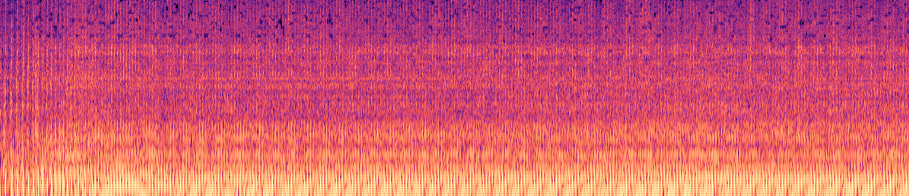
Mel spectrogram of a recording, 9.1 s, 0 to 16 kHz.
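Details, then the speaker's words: 1970s Briggs & Stratton 4hp on air compressor, cold start the day after first run, shroud and belt fitted, choke used: catches within a second or two, settles to steady even thump; normal cold start and idle. "hey guys all right we're back here we're going to see if we can do a cold start on this and see if this will run uh well we know it'll run we started up last night it's the next day let's see if we can fire it up"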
